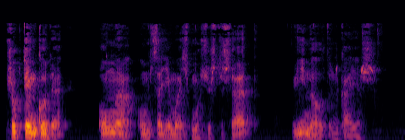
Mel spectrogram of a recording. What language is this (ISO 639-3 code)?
chm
